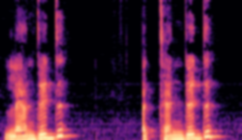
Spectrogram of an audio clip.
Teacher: when I added the ed, then my last syllable was ded, and I have to pronounce that. The ded needs to be pronounced.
